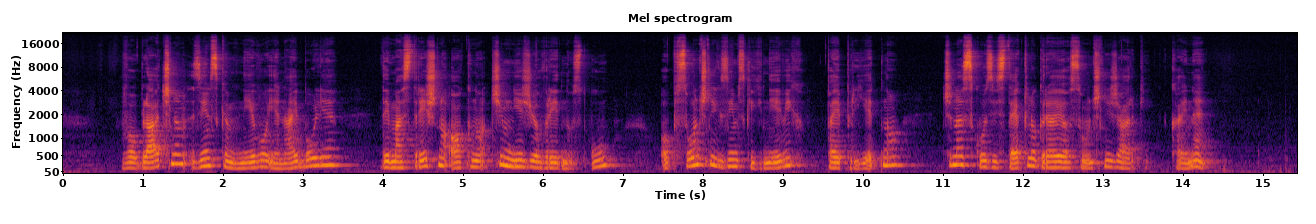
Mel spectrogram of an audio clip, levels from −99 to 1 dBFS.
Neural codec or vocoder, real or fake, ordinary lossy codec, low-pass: none; real; none; none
